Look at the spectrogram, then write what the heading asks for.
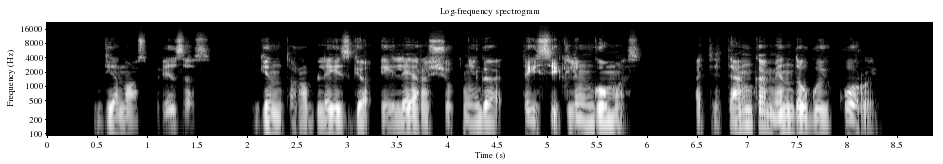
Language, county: Lithuanian, Vilnius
